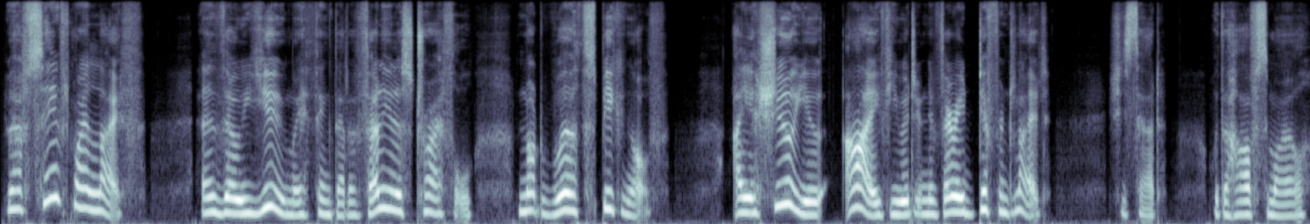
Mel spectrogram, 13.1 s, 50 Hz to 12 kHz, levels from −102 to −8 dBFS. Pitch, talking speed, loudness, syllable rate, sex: 230 Hz, 160 wpm, -18 LUFS, 4.5 syllables/s, female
